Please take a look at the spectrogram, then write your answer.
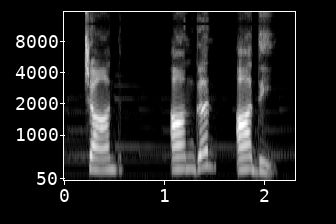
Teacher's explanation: अनुनासिक इसका उच्चारण नाक और गले दोनों से होता है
